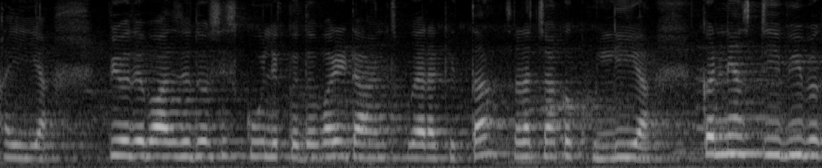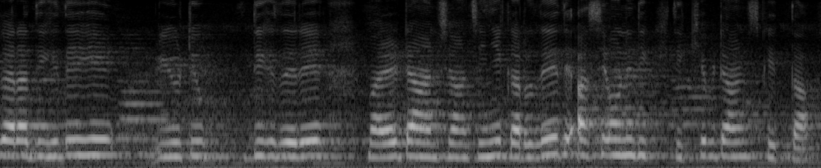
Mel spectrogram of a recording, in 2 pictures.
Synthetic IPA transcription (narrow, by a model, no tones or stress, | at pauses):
aiaː | piːoːd̪eːbaːd̪d͡ʒəd̪õːəsĩːskuːlɪkd̪oːbaːɾiːɖãːnsbəɡɛːɾaːkiːt̪aːsaːɖaːt͡ʃəkkʰʊlːiːaː | kənːeãsʈiːʋiːbəɡɛːɾaːd̪ɪkʰd̪eːɦeːjuːʈjuːb | d̪ɪkʰd̪eːɾeː | maːɾeːɖãːnsd͡ʒãːnsiẽːkəɾd̪eːt̪eːʔəsĩːonẽːd̪ɪkʰd̪ɪkʰːaːbiːɖãːnskiːt̪aː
